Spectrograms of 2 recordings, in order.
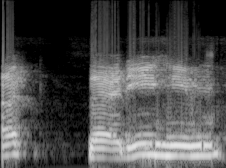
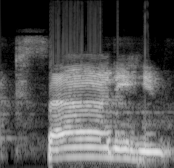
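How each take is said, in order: First: The vowels in the word are kept short. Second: A vowel in the word is drawn out long. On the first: The speaker calls it right. "তার মধ্যে কি নাই কোনো টান নাই" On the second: The speaker calls it wrong. "সাথে সুন্দর করে টান দিয়ে দিচ্ছে"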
